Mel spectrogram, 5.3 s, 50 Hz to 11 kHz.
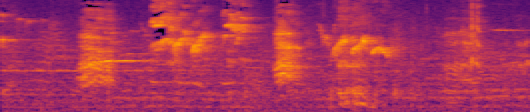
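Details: Sulphur-crested cockatoo held at Belgrade Zoo, Serbia, filmed in 2021, giving short harsh raspy squawks, three main bursts spaced roughly a second apart, with a steady low background hum from the enclosure surroundings.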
